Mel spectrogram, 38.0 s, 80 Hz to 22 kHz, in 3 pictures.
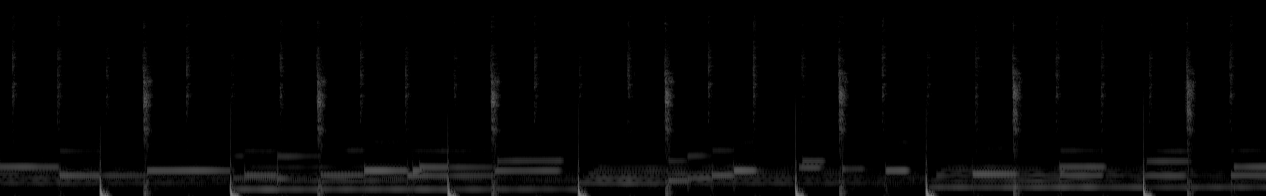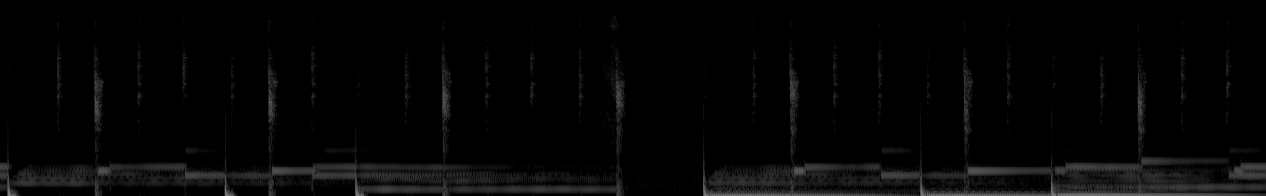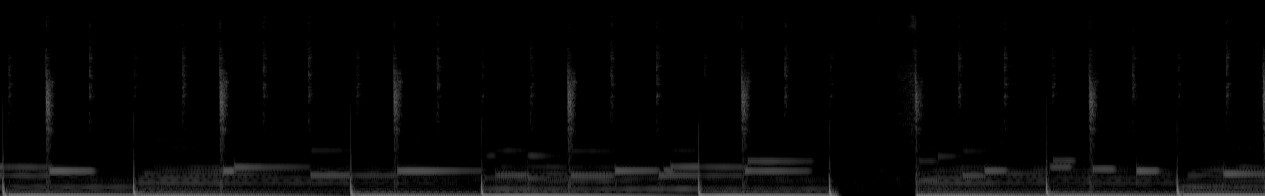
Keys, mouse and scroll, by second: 0.5 alt+z, 0.8 middle click, 1.3 alt+z, 1.6 middle click, 2.2 middle click, 2.6 middle click, 3.0 middle click, 3.8-5.1 middle drag, 6.4 l, 9.2 click, 9.8 middle click, 10.9 middle click, 18.6-21.6 middle drag, 22.2 ctrl+r, 24.4-27.6 middle drag, 28.2 middle click.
